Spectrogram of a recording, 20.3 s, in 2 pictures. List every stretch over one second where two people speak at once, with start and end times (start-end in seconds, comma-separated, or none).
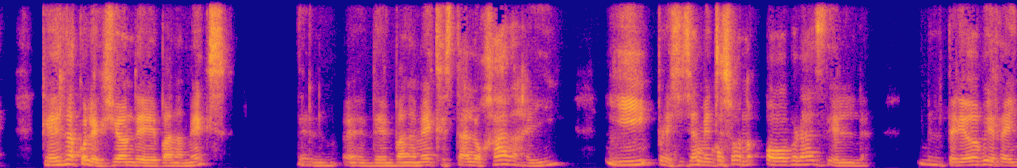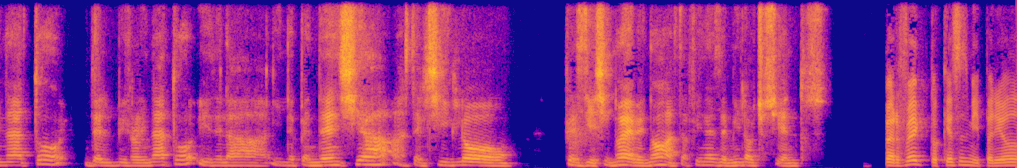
none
